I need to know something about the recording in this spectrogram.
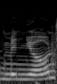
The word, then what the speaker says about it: Mignon: Again, this is Mignon chocolate, and it's spelled like a filet mignon, if you were wondering.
